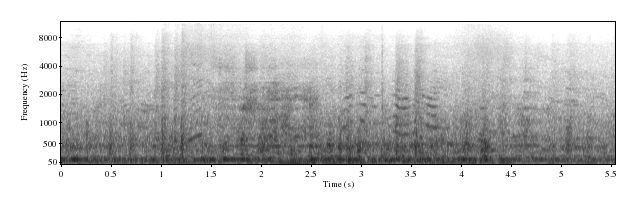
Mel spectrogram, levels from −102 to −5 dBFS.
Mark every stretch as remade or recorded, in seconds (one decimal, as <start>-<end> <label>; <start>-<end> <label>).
0.0-1.5 recorded; 1.5-2.6 remade; 2.6-4.3 recorded; 4.3-4.9 remade; 4.9-5.5 recorded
